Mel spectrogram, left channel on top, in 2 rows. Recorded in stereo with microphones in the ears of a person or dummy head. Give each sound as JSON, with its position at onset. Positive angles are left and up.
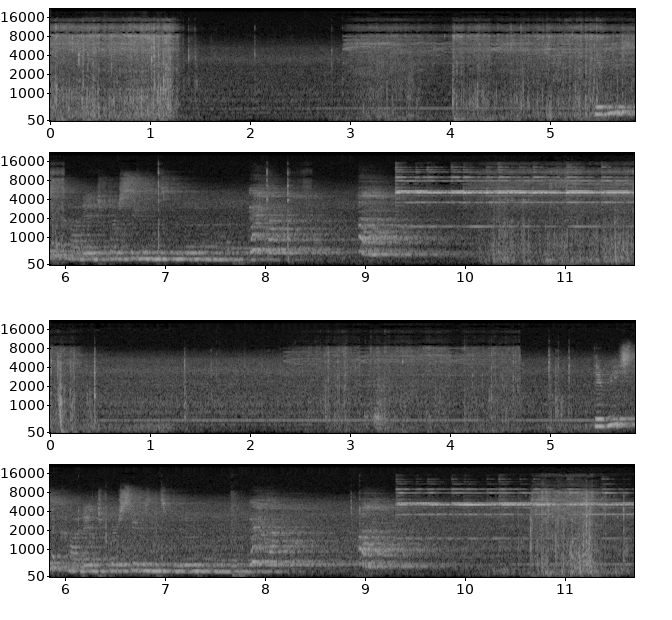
{"t": 5.4, "sound": "a woman speaking", "side_deg": -35, "distance_m": 2.5}
{"t": 7.8, "sound": "a gasp", "side_deg": 20, "distance_m": 4.5}
{"t": 9.3, "sound": "a bell", "side_deg": 35, "distance_m": 3.5}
